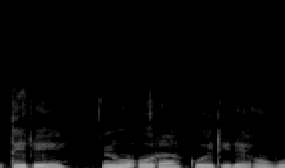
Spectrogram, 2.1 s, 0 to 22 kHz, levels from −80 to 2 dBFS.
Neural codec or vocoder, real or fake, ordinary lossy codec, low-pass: vocoder, 22.05 kHz, 80 mel bands, Vocos; fake; none; none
